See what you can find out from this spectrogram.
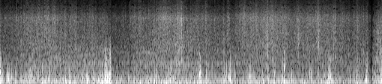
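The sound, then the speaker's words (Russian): Strong Levante wind, blowing from the east, roars steadily across the microphone over the sea in the Strait of Gibraltar during a kitesurfing event, with a heavy low rumble and gusting buffets, while waves wash faintly underneath; no voices are heard. “В этот день ветер дул с Леванта, то есть с материка в восточной части Средиземного моря.”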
